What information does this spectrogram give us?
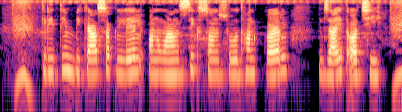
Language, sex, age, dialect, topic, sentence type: Maithili, female, 18-24, Southern/Standard, agriculture, statement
